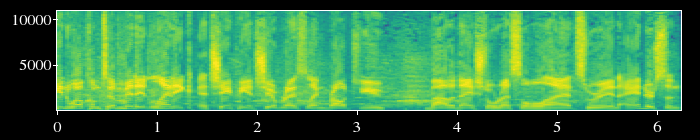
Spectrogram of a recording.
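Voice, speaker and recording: A man with a high pitch, a monotone, flat intonation, and a moderate pace over noticeable background noise. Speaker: wrestling commentator. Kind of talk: live sports play-by-play commentary.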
